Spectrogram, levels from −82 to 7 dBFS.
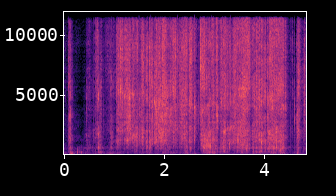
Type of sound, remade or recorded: remade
